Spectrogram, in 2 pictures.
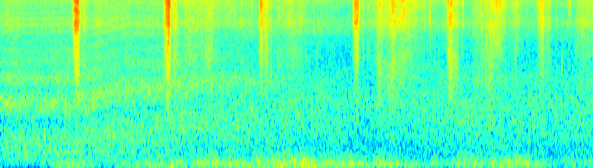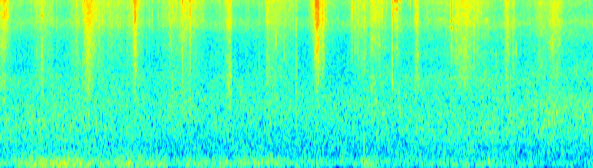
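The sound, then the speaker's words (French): Footsteps walk across alpine grassland, many soft, regular steps crunching and swishing in an even rhythm over a low, breezy background. “Je marche sur des pelouses alpines.”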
